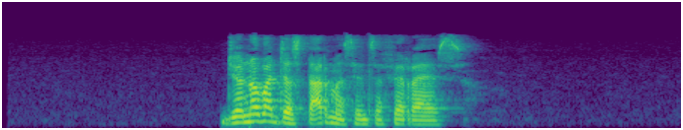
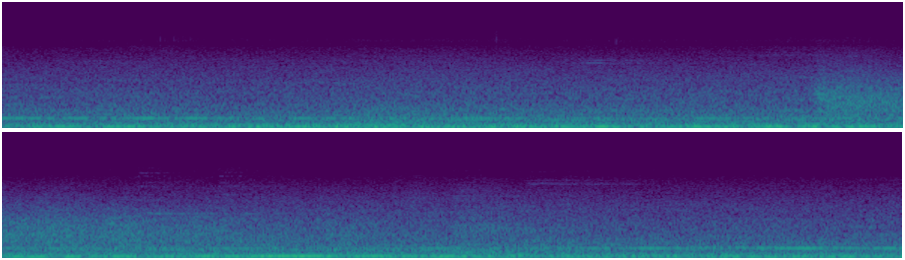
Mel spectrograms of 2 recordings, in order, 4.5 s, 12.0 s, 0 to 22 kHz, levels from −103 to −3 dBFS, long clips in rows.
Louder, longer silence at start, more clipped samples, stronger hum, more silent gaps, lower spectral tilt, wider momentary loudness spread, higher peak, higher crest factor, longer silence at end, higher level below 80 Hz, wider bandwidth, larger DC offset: first, -18 LUFS vs -52 LUFS; first, 1.45 s vs 0 s; neither; neither; neither; second, -4.5 dB/octave vs -8.5 dB/octave; first, 11 LU vs 4 LU; first, -2 dBFS vs -36 dBFS; first, 22 dB vs 14 dB; first, 1.45 s vs 0 s; second, -64 dBFS vs -52 dBFS; first, 7.8 kHz vs 5.2 kHz; neither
